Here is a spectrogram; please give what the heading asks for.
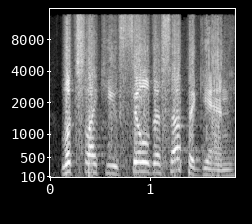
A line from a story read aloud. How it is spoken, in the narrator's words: he said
